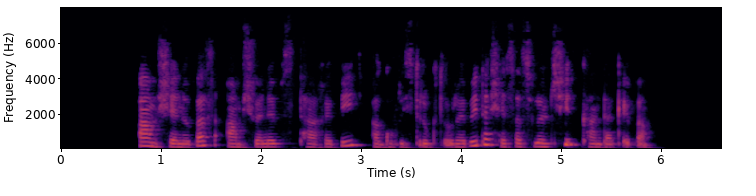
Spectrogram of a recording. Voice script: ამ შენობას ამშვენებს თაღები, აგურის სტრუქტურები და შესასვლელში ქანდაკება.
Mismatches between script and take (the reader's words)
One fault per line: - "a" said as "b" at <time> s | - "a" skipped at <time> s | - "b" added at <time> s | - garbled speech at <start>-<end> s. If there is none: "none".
none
